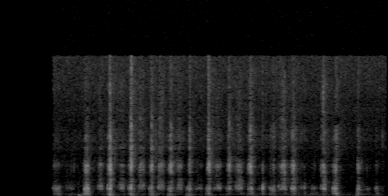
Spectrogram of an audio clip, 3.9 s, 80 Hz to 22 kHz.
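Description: A coin scratches the scratch-off coating over the symbols on a thin, flat £15 Luxury Lines National Lottery paper scratch card held down by hand. After a brief silence, a quick series of short, rasping strokes follows, with a gritty midrange tone near 1 kHz and a bright, papery hiss on top.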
